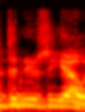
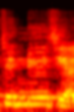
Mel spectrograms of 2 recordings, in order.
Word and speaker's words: DiNuzzo: You say the Z. DiNuzzo. You can't just casually say DiNuzzo.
